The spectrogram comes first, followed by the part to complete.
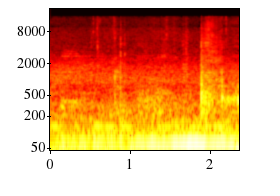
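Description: Close-miked mouth sounds of eating thick, soft chocolate cake off a spoon, over a steady low rumble, with a sharp click near the end as the spoon goes back into the cake.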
